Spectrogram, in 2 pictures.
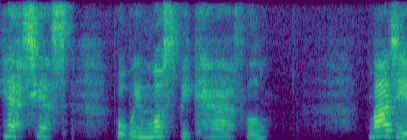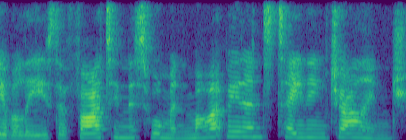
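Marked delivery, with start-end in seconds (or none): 0.0-2.0 muttered self-talk, arguing with herself. Narrating a bitten woman arguing with herself, muttering to herself. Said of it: "she mutters".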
